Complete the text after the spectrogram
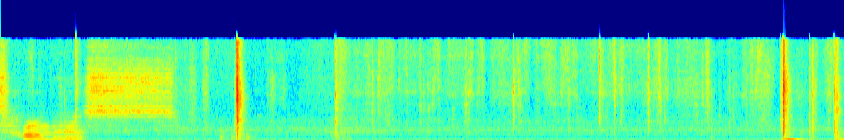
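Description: Trading cards flick and slide against each other.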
